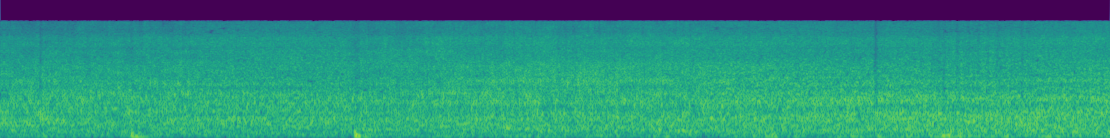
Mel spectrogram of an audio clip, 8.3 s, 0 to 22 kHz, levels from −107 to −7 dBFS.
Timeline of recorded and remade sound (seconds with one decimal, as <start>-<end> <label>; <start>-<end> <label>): 0.0-1.5 remade; 1.5-2.6 recorded; 2.6-5.3 remade; 5.3-8.3 recorded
